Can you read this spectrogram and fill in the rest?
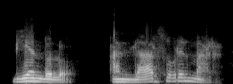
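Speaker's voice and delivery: usual speaking voice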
